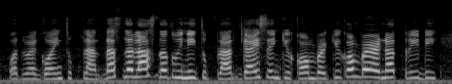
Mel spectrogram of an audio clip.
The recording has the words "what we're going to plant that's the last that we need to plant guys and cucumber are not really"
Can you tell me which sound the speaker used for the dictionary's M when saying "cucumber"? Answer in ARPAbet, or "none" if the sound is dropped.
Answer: M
